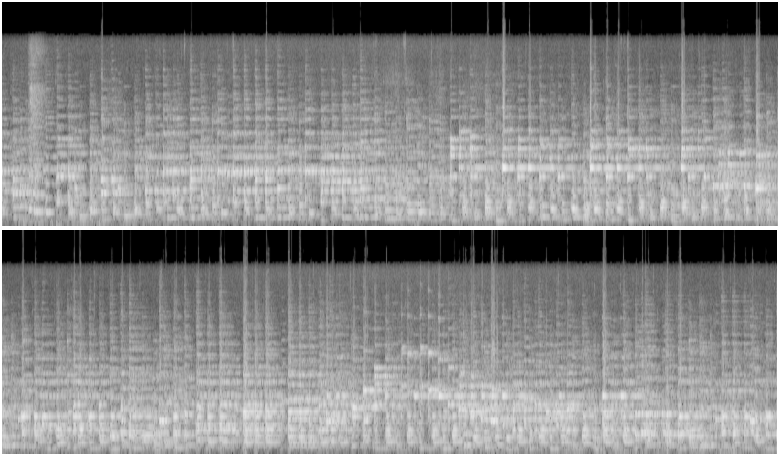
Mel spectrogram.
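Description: Upright piano played solo, a lively, steady stream of quick notes and chords with no pauses.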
